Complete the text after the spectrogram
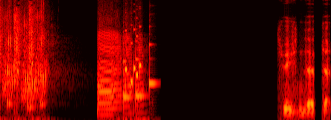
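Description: A short chime sounds as an item is picked up.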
